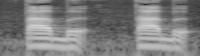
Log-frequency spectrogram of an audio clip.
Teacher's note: ini dia masuk kepada qalqalah sugra qalqalah kecil karena dia berada di tengah kata atau di tengah kalimat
